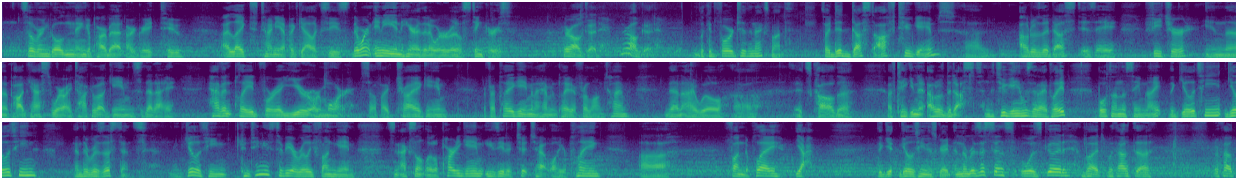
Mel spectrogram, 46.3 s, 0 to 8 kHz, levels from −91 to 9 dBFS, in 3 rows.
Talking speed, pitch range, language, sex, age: 205 wpm, 95-130 Hz, English, male, 30-49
